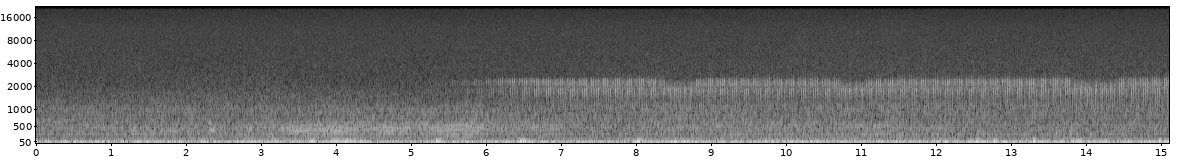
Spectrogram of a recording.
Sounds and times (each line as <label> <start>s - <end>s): European nightjar 5.9s - 15.1s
